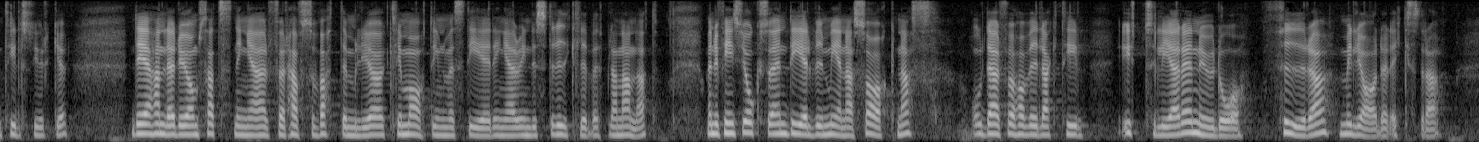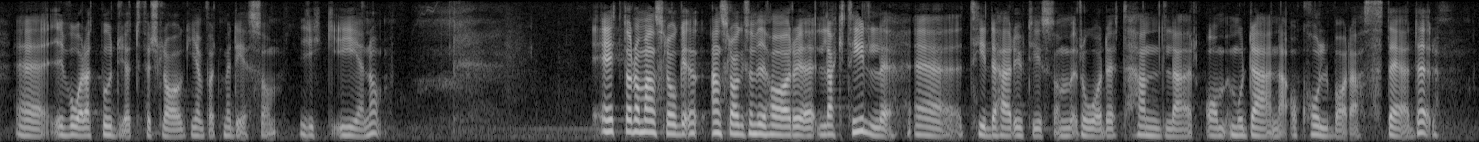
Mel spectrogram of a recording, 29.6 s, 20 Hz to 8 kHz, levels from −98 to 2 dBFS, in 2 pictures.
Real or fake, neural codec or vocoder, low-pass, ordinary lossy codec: real; none; none; none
